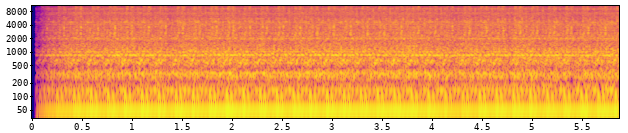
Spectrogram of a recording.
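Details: 2002 Subaru WRX STi, 800 km after a short block replacement: a fast, rough knock about three times per second over a warm idle. Oil temperature 85°C, oil pressure 1.8 bar, ambient 21°C; cause unclear.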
